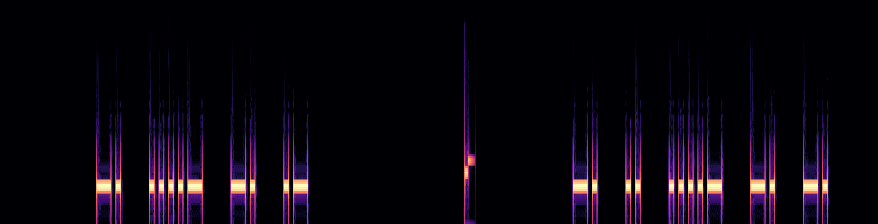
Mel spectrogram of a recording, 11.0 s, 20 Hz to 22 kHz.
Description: Morse code, heard as a keyed tone, about 20 wpm, spaced as for 14 wpm, 700 Hz. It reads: N4NA NI4NN
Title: 062 Lesson 11g - Letter h - Call Signs 20wpm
